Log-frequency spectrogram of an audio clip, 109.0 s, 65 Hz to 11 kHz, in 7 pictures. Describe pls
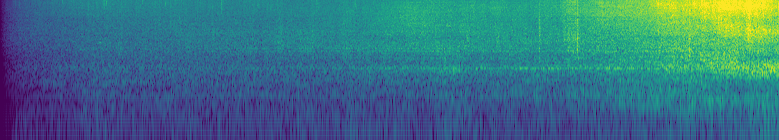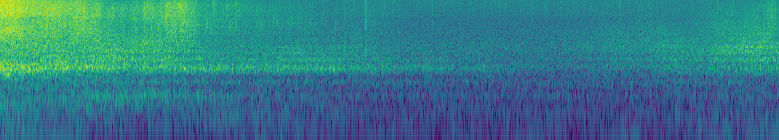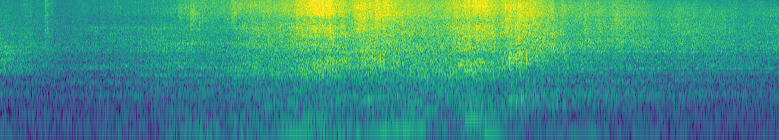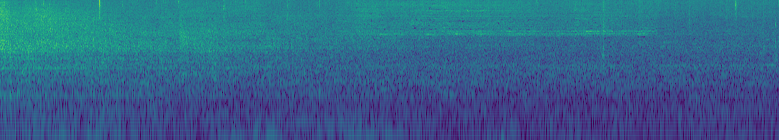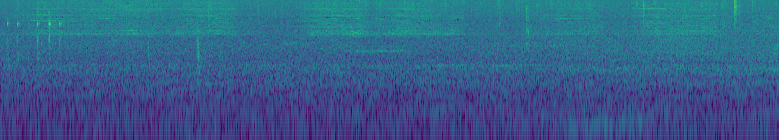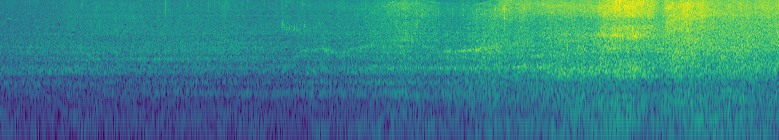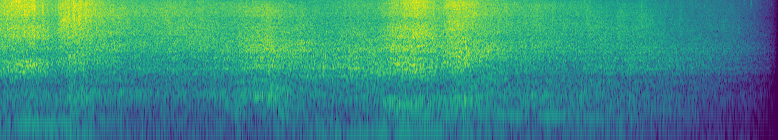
WET STREET
Ambiance d'une rue par temps de pluie (passages de voiture). Son enregistré avec un ZOOM H4N Pro et une bonnette Rycote Mini Wind Screen.
Street ambiance with rain (car passages). Sound recorded with a ZOOM H4N Pro and a Rycote Mini Wind Screen.
wet, city, vehicle, street, wet-road, road, ambiance, car, wet-street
